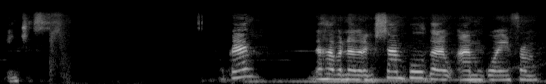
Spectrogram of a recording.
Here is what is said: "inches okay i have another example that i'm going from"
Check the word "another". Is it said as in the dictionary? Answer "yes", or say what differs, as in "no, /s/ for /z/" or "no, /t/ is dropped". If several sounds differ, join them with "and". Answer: yes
